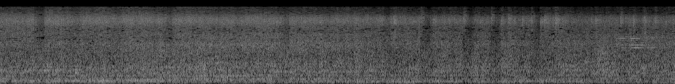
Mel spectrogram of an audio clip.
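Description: Steady hiss of rain and of floodwater running through a waterlogged street.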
